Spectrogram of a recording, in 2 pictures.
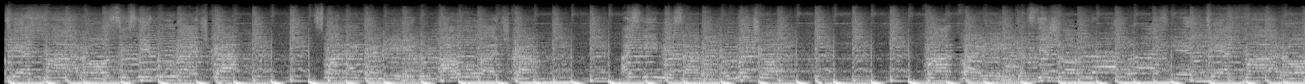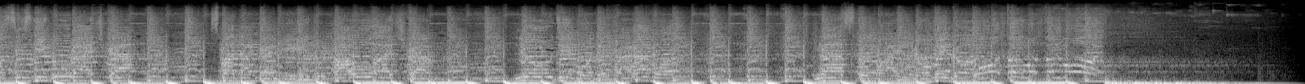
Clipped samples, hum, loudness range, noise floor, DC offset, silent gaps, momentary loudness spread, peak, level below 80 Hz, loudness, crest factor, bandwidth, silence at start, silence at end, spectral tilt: under 0.1%; none; 1 LU; -30 dBFS; under 0.1%; none; 2 LU; 0 dBFS; -12 dBFS; -11 LUFS; 10 dB; 16.5 kHz; 0.05 s; 0.2 s; -4.5 dB/octave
